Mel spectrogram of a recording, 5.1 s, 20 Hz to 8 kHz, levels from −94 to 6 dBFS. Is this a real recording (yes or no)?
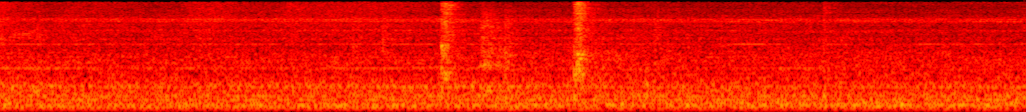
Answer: yes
